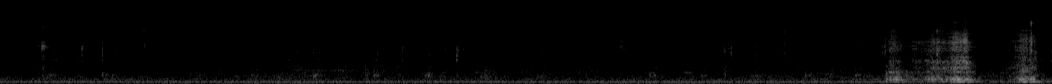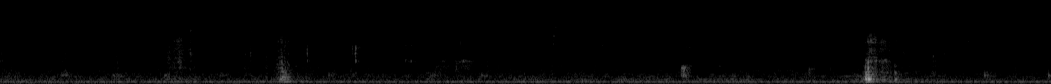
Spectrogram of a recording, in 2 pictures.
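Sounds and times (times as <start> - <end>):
chewing crunchy raw vegetable: 0.2 - 18.2.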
